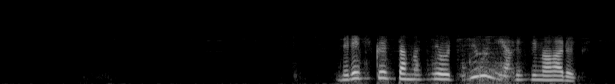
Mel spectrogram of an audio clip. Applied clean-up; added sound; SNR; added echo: neural separator model SepFormer WHAMR!.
